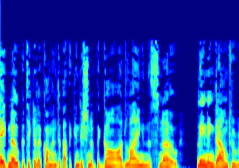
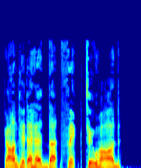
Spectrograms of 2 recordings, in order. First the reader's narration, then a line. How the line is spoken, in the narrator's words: Haga muttered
